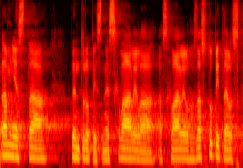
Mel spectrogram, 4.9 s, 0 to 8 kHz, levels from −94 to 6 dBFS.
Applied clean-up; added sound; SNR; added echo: none; none; none; none.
